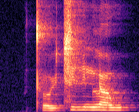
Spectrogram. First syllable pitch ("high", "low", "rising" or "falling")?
rising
